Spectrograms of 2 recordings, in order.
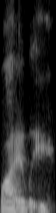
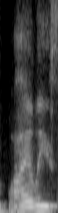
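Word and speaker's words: Willey: That disaster was the Wiley family disaster. Some people pronounce it the Willie family, but you might be familiar with this.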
